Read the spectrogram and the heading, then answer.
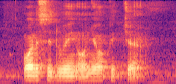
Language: English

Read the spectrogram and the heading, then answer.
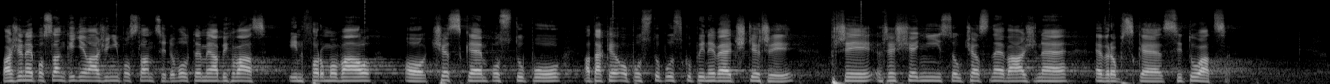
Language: Czech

